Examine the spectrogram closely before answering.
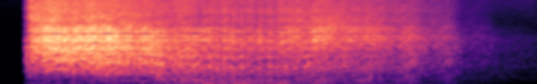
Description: Generic Death, Vocals; Warframe; Orokin

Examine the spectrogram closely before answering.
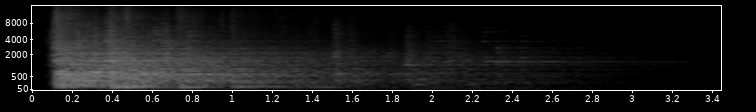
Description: Garbage Can Rattle; Warframe; Ambience; Nineteen Ninety Nine; DE

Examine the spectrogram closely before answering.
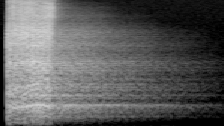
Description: Combat Vocal Pain; Enemies; Warframe; Catbrow

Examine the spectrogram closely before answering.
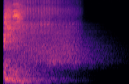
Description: Pain, Barks, Battle; Warframe; Zealoid Prelate

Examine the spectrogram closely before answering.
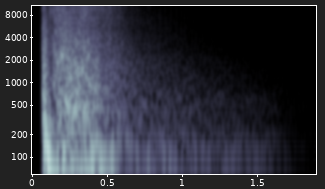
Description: Amalgam Moa Satyr Weapon Fire; Warframe; Weapons

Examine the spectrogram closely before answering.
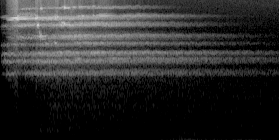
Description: Day Texture One, Ambience; Glades Of Andurin

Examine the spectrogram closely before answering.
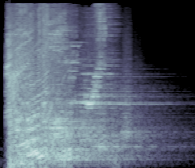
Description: Activate Console Symbol; Venus Kahl; Warframe; Quests; Veilbreaker

